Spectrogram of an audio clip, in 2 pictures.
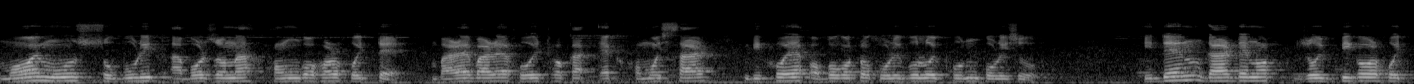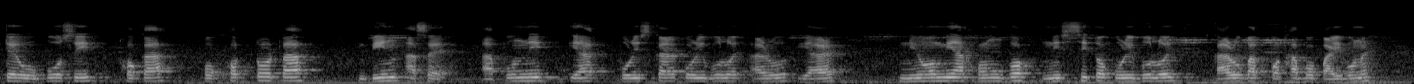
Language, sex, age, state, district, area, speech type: Assamese, male, 45-60, Assam, Golaghat, urban, read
